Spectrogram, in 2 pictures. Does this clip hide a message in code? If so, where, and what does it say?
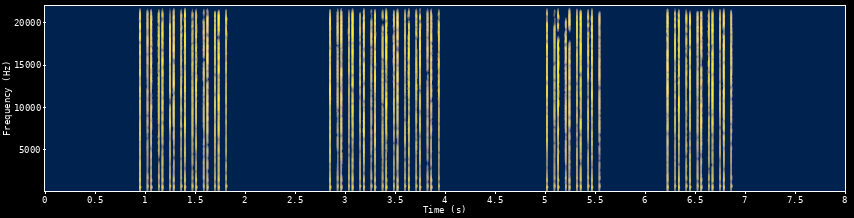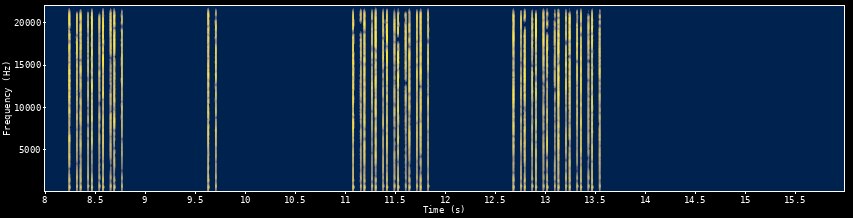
Yes: pulse dialling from 0.9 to 13.6 s, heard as clicks on a phone line, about 9 pulses a second. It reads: 8 0 5 6 5 1 7 8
